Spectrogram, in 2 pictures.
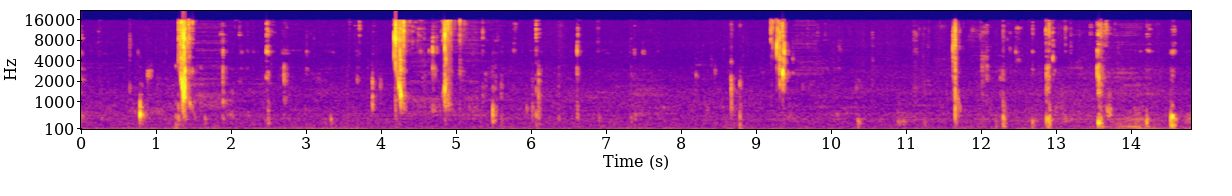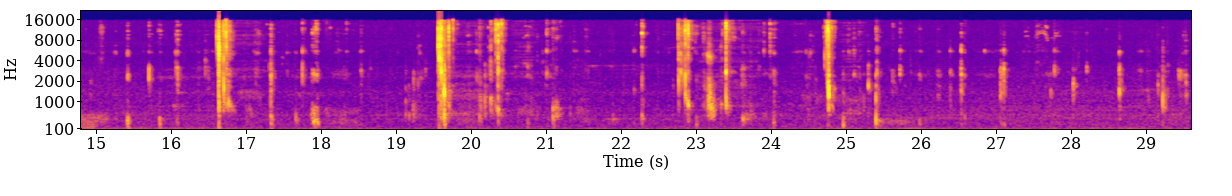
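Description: Close-miked chewing of a soft steamed char siu bao (barbecue-pork bun), with irregular wet mouth clicks and lip smacks a second or several seconds apart.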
